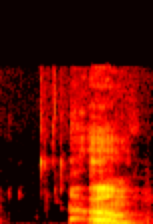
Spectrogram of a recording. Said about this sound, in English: there was a burp that was stuck. Sorry.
